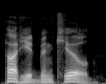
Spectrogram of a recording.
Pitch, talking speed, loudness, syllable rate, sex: 100 Hz, 340 wpm, -18 LUFS, 8.1 syllables/s, male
